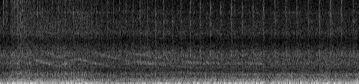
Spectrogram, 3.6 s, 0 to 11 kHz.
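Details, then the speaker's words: Second-gen Yamaha Virago V-twin after carb sync, spark plug check and air/fuel mixture adjustment: deep, steady thump at about 1000 rpm, even firing with no popping or spitting; healthy idle. "popping or spitting or anything like that idle's good right at about a thousand rpm"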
